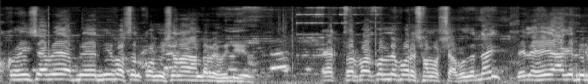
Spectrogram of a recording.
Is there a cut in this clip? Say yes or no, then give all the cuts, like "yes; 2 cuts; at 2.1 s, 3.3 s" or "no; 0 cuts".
yes; 2 cuts; at 3.0 s, 5.1 s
